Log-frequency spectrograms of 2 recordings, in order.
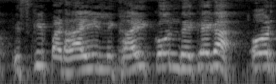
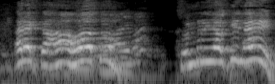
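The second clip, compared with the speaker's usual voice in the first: high, raised, far-carrying calling shout; 5 semitones higher than usual. Man in a sketch calling out to his wife, shouting. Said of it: "क्यों चिल्ला रहे हो?".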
